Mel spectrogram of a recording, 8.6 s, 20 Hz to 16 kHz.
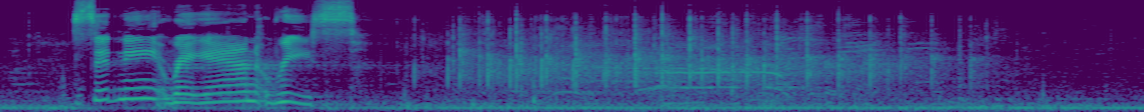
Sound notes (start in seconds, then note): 3.0 audience applauding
